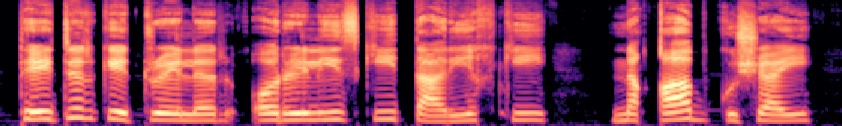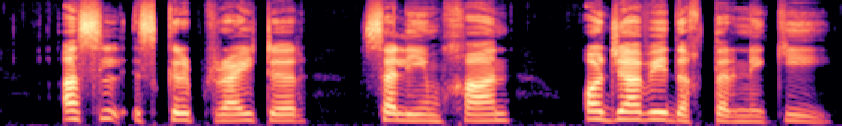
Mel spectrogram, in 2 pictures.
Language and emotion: Urdu, neutral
